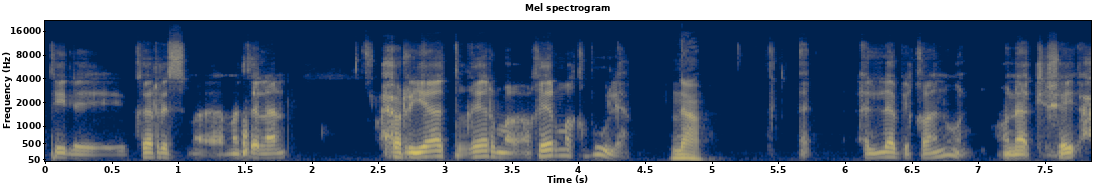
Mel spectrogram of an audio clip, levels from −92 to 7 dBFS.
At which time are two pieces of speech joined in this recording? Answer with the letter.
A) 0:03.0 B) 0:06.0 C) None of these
C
